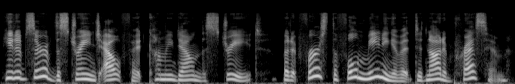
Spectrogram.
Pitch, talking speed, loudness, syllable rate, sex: 230 Hz, 255 wpm, -19 LUFS, 5.9 syllables/s, female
